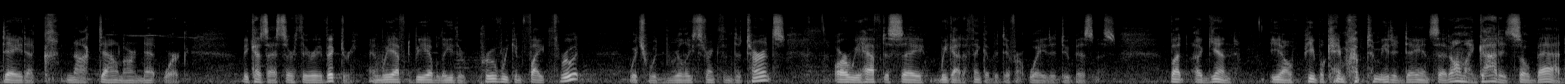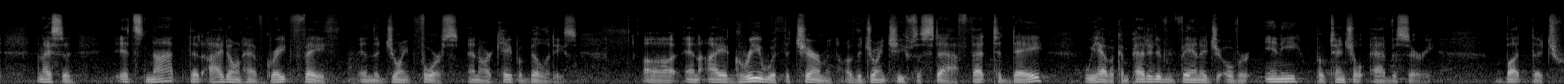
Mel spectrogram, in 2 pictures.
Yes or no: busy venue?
yes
